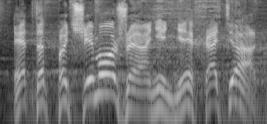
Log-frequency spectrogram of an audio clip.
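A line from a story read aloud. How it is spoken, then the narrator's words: Sudden booming voice. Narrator (Russian): Вдруг прогремел на весь класс голос Дурцевой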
